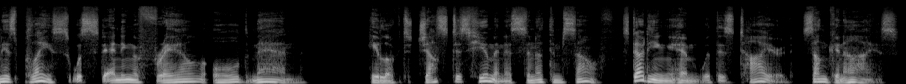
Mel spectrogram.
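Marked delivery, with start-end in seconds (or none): none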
